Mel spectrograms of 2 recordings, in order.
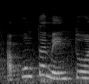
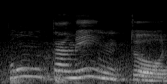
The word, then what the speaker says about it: appuntamento: 们上一次的传单哈。Appuntamento al mare，跟你们的 shadowing 一样的，我再强调一下你们的发音，appuntamento 这个字。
